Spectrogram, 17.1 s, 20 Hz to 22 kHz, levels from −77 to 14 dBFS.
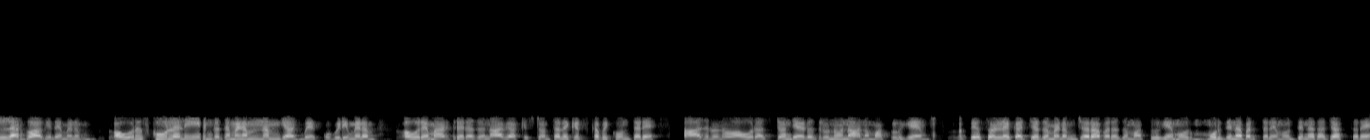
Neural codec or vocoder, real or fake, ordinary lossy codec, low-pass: codec, 24 kHz, 0.9 kbps, DualCodec; fake; none; 3.6 kHz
